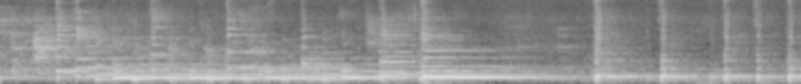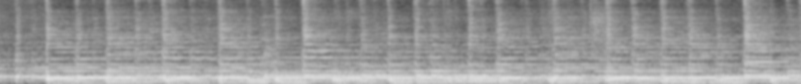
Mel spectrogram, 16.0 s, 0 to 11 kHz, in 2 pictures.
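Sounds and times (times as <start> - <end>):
ukulele playing: 0.0 - 16.0
electric bass guitar: 8.4 - 16.0.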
